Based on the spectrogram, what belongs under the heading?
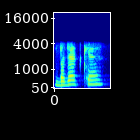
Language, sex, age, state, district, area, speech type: Hindi, female, 18-30, Uttar Pradesh, Jaunpur, rural, conversation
